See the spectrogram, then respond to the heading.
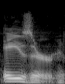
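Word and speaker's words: Ezer (עזר): In Hebrew, the word for helper used in Genesis 2:18 and 20 is the word pronounced Ezer. It's spelled E-Z-E-R.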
